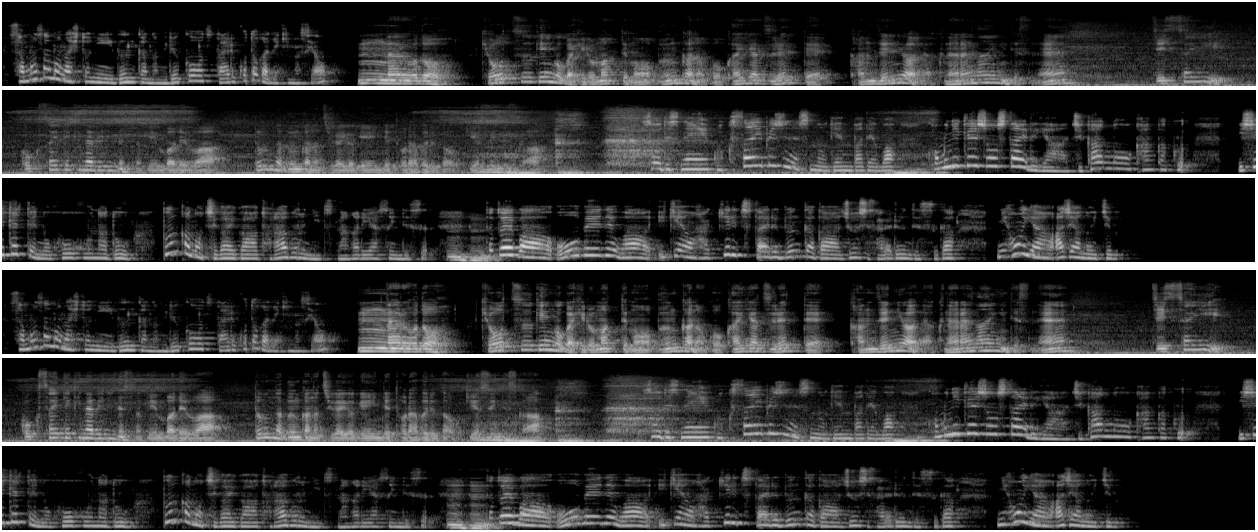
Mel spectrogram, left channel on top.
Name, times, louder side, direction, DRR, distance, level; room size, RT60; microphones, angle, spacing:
voice 1, 0.0-3.3 18.9-29.6 30.0-36.2, left 3 dB, 40° left, 7 dB, 1.5 m, -25 dB
voice 2, 3.6-4.5 4.8-8.2 8.5-10.7 11.5-12.2 12.7-14.7 15.1-18.0 29.5-30.0, right 2 dB, 45° right, 7 dB, 3.2 m, -24 dB
sound 1, 10.6-21.9, right 1 dB, 80° left, 6.8 m, -31 dB
21.5 x 8.7 x 4.7 m, 0.42 s
head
